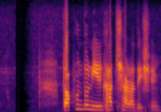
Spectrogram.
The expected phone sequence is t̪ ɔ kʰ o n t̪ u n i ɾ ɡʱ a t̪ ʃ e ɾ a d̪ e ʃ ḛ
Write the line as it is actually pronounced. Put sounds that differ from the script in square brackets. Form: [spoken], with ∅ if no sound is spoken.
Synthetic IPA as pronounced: t̪ ɔ kʰ o n t̪ [o] n i ɾ ɡʱ a t̪ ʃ [a] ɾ a d̪ e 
